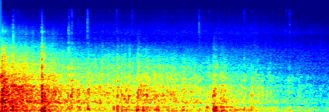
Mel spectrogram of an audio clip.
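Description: Cinematic boom sound effect for a logo sting: one sudden heavy hit, then a long thunder-like rumbling, crackling tail that fades out over about four seconds, with smaller hits about half a second in and near three seconds.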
